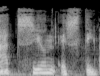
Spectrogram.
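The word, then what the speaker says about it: Axion esti (Άξιον Εστί): Axion esti. – Axion esti.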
